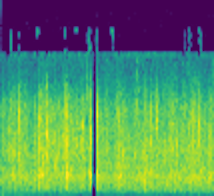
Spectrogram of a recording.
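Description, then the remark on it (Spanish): A crowd claps steadily for six people who have come forward, a dense patter of many hands filling the whole stretch, with one brief gap in the middle before the clapping continues at the same even level. “un aplauso para ellos porque son valientes.”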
